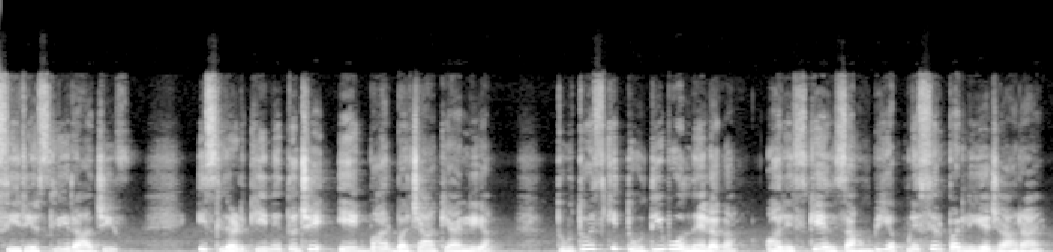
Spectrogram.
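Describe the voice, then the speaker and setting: Woman doing a snappy stuck-up college girl, husky and dark. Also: fairly high pitch, steady tone, drawn-out words, full character voice. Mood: angry. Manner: snapping and threatening. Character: haughty, hot-tempered young college woman.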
